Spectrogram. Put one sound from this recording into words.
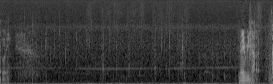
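Footsteps patter softly on the ground.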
